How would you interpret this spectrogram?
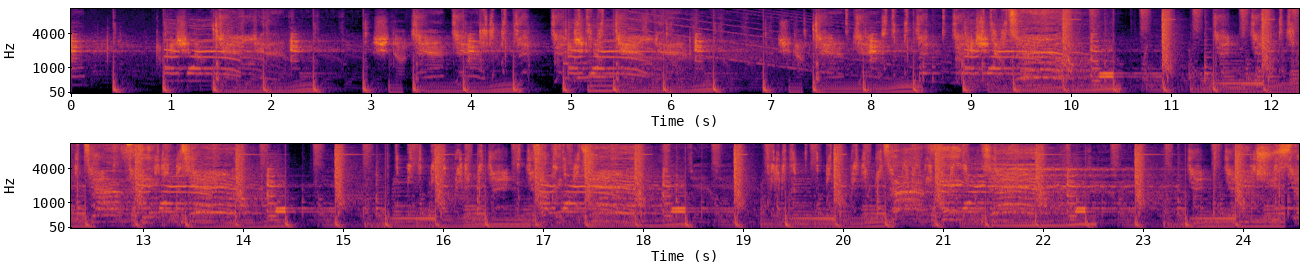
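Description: A French rap song plays loud and continuous, with a steady, punchy beat driving under dense layered music and vocal lines, with only brief drops in the rhythm.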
